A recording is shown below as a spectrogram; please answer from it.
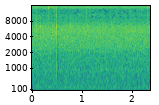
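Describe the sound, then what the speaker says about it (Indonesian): Steady rain pours at Madiun train station, a dense, even hiss of falling water with a brief tap near the start, quiet and continuous with no voices. "Langsung disambut hujan ya teman-teman"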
